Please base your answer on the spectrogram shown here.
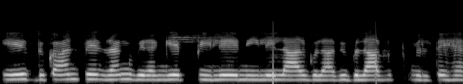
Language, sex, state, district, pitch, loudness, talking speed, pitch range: Hindi, female, Uttar Pradesh, Gorakhpur, 215 Hz, -19 LUFS, 180 wpm, 210-225 Hz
